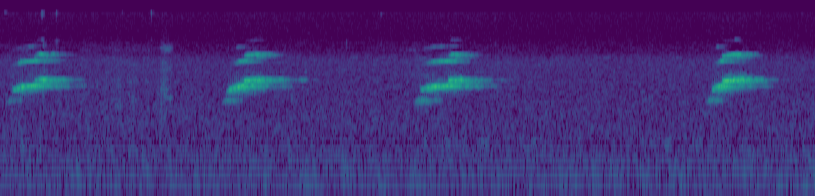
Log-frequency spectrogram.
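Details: Four ringing whistled monal calls, each a short rising, slurred note with bright upper tones. The calls are spaced a few seconds apart with near silence between them.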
